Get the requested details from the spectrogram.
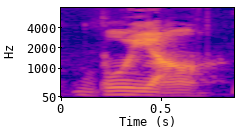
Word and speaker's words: Bouillon: Oh, that guy, Walter Winchell, called Joe Bion Joe Soup. Because it's like... – Nice. – Is that how you say it? The Bion? The Bouillon. – Bouillon. I'm sorry. I've been saying it wrong.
